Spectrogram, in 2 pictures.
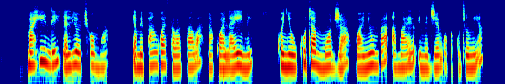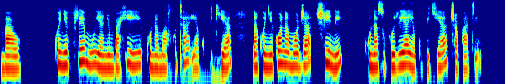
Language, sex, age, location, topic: Swahili, female, 18-24, Kisii, agriculture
